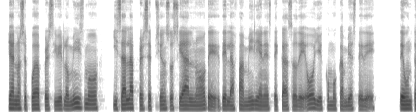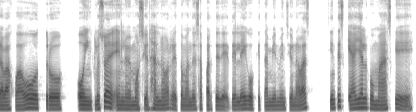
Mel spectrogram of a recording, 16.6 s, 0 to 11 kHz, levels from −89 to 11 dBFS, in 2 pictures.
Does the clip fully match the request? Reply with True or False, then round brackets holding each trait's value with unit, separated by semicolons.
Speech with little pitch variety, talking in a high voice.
False (2.2 semitones; 110 Hz)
